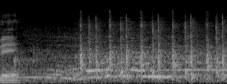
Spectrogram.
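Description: Noisy psychiatric ward: indistinct voices and clatter, with one long, steady, high-pitched cry starting about a second in.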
